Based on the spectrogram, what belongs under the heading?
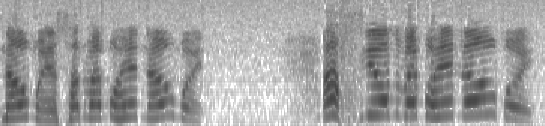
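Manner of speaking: high, rushed wail to a mother; acted desperate plea. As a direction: beg her in a high cry, words tumbling out. Son begs dying mother to stay.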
